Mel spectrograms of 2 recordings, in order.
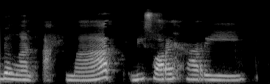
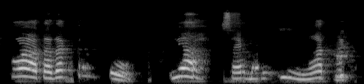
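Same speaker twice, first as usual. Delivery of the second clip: raised, exclaiming "wah" of sudden recall; exclamation-mark intonation; 5 semitones higher than usual. Shown as a demonstration. Teacher demonstrates Ahmad's line, exclaiming as he suddenly remembers. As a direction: read it with an audible exclamation mark. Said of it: "berarti dia intonasinya seperti itu ya".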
